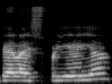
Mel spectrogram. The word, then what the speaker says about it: de la Espriella: Yeah, so my name's de la Espriella.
